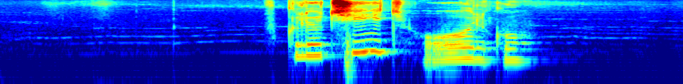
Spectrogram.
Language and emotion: Russian, sad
